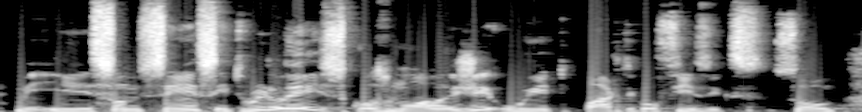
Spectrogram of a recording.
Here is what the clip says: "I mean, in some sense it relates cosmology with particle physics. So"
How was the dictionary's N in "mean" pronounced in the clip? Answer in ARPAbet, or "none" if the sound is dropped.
none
